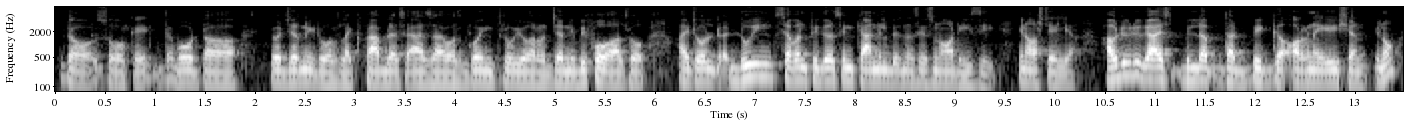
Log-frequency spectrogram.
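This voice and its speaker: A man's voice: medium pitch, fairly quick, a little mellow. A man hosting a podcast interview. He asks questions casually, with lots of fillers. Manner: casual, lots of uh and you know. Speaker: podcast host.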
